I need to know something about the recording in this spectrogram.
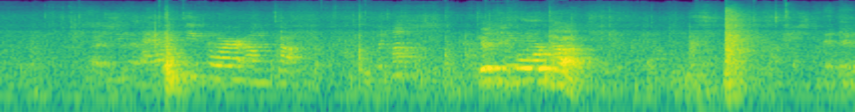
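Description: A woman speaks up from within a seated group.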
